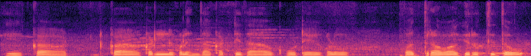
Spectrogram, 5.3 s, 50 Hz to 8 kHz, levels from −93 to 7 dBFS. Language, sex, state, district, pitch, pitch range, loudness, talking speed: Kannada, female, Karnataka, Dakshina Kannada, 180 Hz, 175-185 Hz, -17 LUFS, 70 wpm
